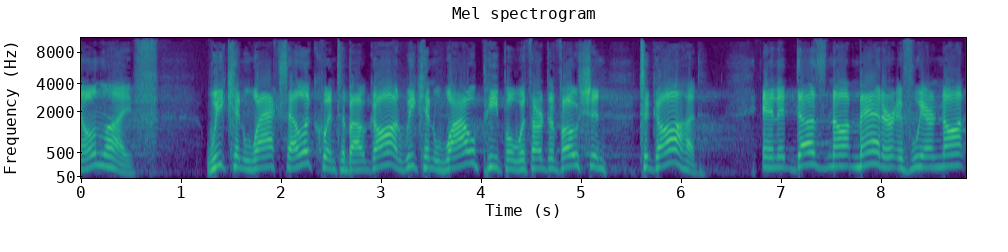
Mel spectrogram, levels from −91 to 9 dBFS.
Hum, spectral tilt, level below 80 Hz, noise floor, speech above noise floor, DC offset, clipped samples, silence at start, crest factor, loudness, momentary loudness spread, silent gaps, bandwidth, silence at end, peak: none; -2 dB/octave; -78 dBFS; -50 dBFS; 27 dB; under 0.1%; under 0.1%; 0 s; 20 dB; -22 LUFS; 6 LU; none; 11 kHz; 0 s; -4 dBFS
